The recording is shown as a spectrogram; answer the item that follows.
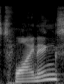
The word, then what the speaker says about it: Twinings: out of place kind of things yes it's twinings okay okay so I'm I've been saying it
